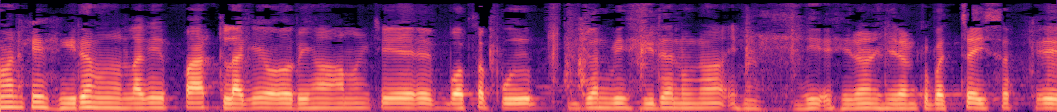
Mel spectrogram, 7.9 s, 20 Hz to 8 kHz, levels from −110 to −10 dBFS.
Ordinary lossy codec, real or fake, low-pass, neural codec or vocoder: MP3, 32 kbps; fake; 7.2 kHz; codec, 16 kHz, 4 kbps, X-Codec, HuBERT features, trained on balanced general audio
